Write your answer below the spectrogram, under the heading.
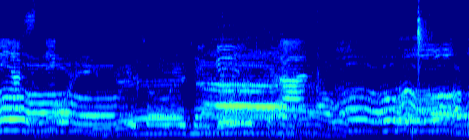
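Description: Voices singing a song, with some notes held for nearly a second.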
